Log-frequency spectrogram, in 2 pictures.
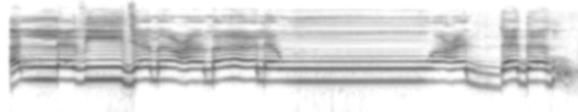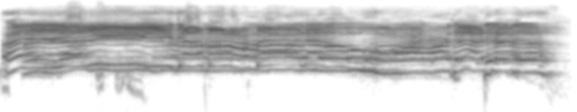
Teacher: لام تشدید والا ہے، مشدد ہے، ذرا رک کر ادا کریں گے، اور ذال کی ادائیگی کلیئر کریں گے، اس کو زا سے نہیں بدلنا۔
